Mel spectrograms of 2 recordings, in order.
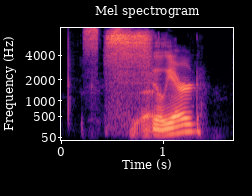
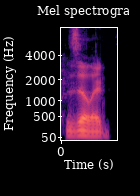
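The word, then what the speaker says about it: Szilard: Also, I'm looking at the name, the other name, and I think you should try pronouncing it. Sillard. That's it. We're going with that. Zillard? Nailed it. – Zillard. So Zillard. – 100% nailed it.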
